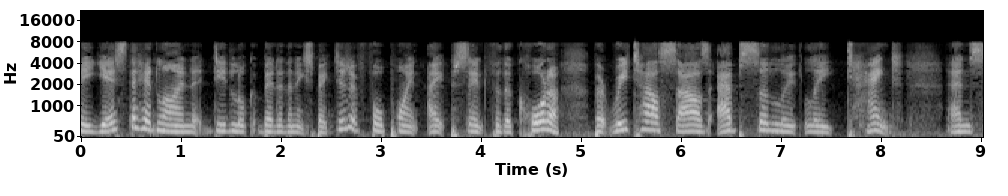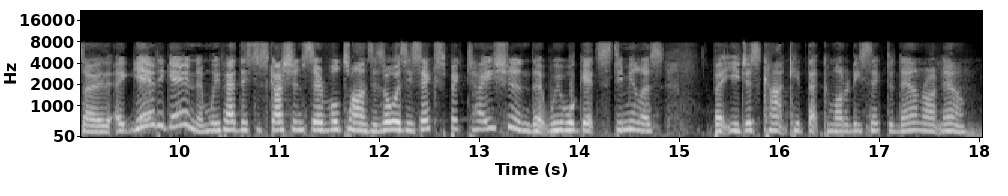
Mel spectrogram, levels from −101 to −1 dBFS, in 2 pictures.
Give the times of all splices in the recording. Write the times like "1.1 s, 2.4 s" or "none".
none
